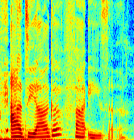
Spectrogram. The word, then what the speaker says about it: Adiagha Faizah: Adiagha Faizah.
